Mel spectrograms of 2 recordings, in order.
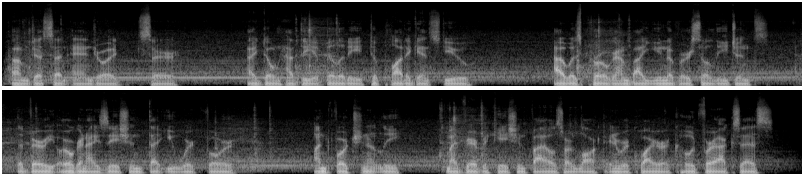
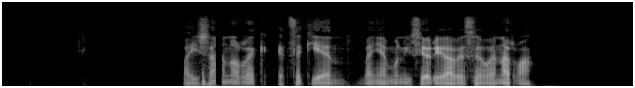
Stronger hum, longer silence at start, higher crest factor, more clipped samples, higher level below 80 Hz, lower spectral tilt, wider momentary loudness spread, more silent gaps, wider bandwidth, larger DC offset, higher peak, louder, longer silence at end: neither; second, 0 s vs 1.8 s; about the same, 22 dB vs 26 dB; neither; first, -32 dBFS vs -48 dBFS; first, -6 dB/octave vs -4 dB/octave; about the same, 12 LU vs 11 LU; neither; first, 14.5 kHz vs 11.5 kHz; neither; about the same, -2 dBFS vs -4 dBFS; first, -23 LUFS vs -27 LUFS; second, 0.3 s vs 1 s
